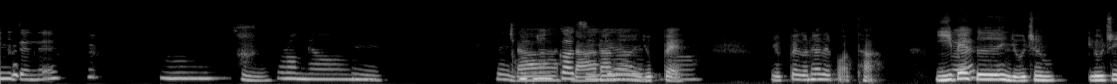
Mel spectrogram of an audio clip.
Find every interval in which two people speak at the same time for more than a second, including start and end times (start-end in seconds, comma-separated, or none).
5.1-6.9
